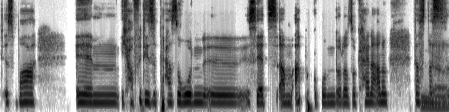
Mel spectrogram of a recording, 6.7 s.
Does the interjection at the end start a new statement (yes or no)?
no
